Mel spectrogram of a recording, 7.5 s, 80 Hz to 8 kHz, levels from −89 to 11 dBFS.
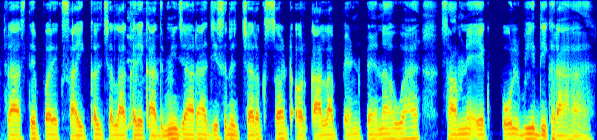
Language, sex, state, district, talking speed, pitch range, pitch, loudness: Hindi, male, Jharkhand, Palamu, 210 wpm, 95-110 Hz, 100 Hz, -16 LUFS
